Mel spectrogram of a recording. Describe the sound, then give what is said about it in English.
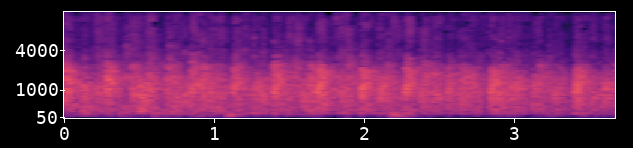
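Audience applause fills a Christian gathering as the crowd thanks a group of visiting men, a dense and steady wash of clapping that holds evenly throughout. “Ladies and gentlemen, I know these men didn't do it for applause, but please thank them for being”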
